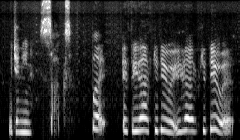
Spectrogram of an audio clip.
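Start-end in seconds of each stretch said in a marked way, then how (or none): 1.9-4.7 speaking through yawns, higher and slower. Discussing the news during the coronavirus: yawning while talking. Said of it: "I'm yawning so much".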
